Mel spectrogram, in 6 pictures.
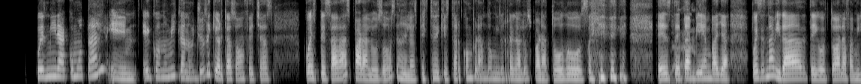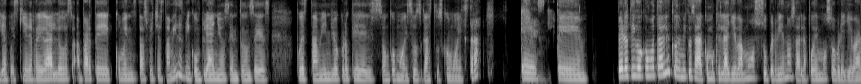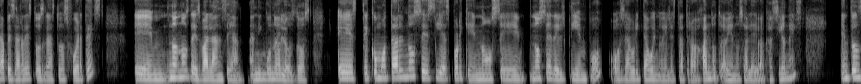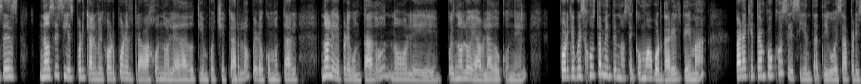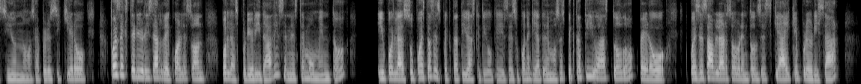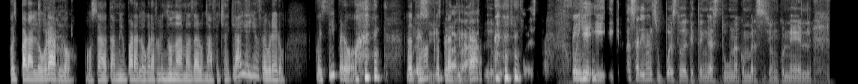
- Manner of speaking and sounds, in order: chuckle; chuckle; laughing while speaking: "Sí"
- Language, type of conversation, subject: Spanish, advice, ¿Cómo podemos hablar de nuestras prioridades y expectativas en la relación?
